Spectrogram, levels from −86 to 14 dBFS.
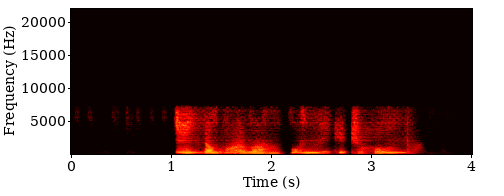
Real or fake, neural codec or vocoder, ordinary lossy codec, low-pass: fake; codec, 44.1 kHz, 0.9 kbps, DAC; Opus, 64 kbps; 7.2 kHz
